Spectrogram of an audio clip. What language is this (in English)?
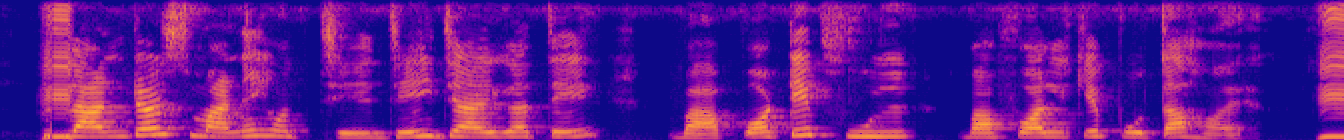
Bangla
